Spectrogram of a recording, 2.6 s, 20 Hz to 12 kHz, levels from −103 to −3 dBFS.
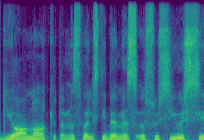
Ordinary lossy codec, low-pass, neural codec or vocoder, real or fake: Opus, 16 kbps; 10.8 kHz; none; real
